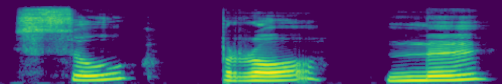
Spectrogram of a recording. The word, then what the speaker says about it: se promener: As I said a while ago, our verb is se promener. Kindly repeat. Se promener. Okay, yung okay? Because there's no accent, okay? So we pronounce it as se promener.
